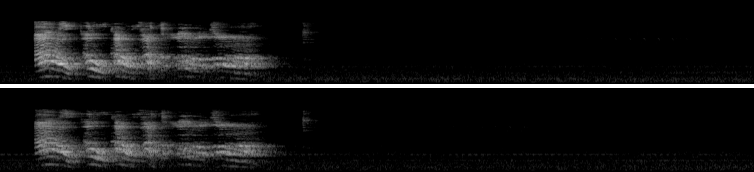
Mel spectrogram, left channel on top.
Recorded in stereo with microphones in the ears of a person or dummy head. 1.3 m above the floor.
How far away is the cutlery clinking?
About 0.8 m.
